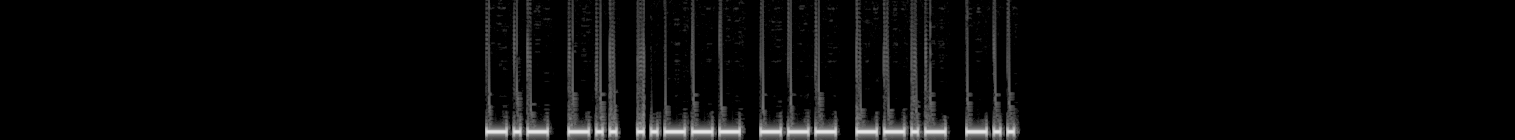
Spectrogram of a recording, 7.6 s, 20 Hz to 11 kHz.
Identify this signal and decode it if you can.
Morse code, heard as a keyed tone, about 34 wpm, 700 Hz. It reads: KD2OQD
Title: USA Call Signs - 6 Characters - Repeated 3x - 35wpm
